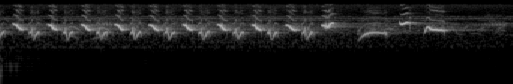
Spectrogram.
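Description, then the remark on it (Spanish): A finch (pinzón con el rostro) sings a rapid, even trill of about a dozen bright chirps, then ends with a few slurred whistled notes, clear with no voices; a recording from the Banco de Sonidos de Aves Colombianas compiled by the Instituto von Humboldt and Cornell University. “El trino del pinzón con el rostro forma parte del Banco de Sonidos de Aves Colombianas recopilado por el Instituto von Humboldt y la Universidad de Cornell.”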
